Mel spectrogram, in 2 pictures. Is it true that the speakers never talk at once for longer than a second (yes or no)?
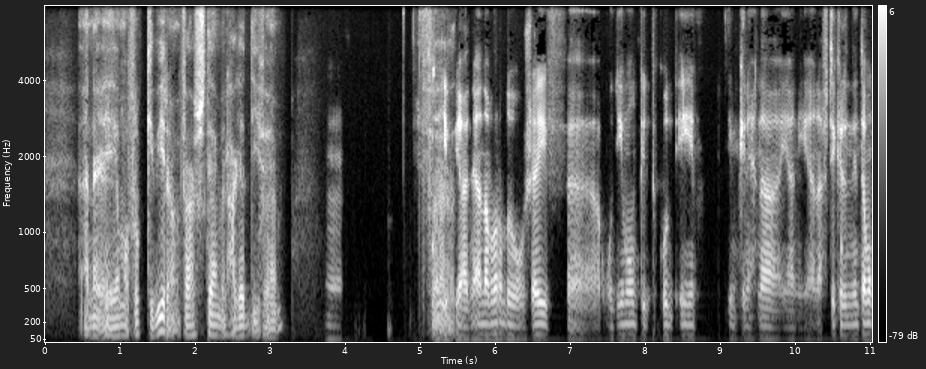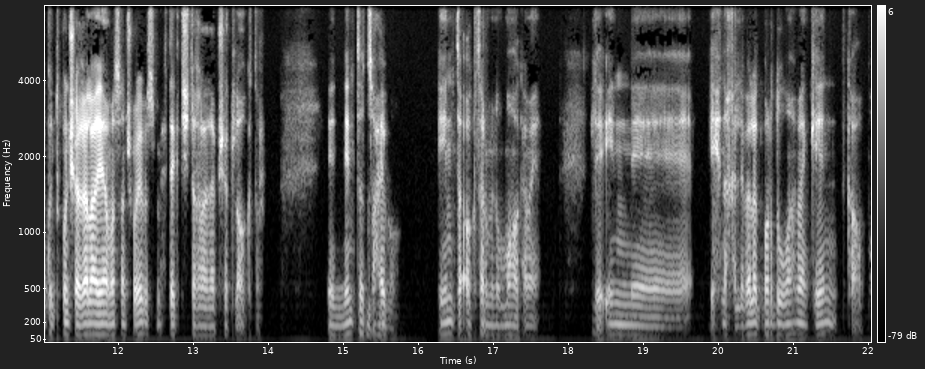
yes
